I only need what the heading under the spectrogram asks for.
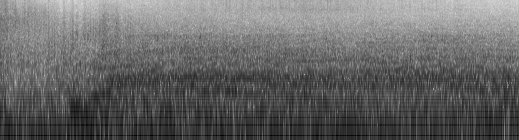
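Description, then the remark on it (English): An enormous purple worm bursting vertically out of the sand and into the air near the center of a town: a loud, sustained roaring rumble with heavy low-end churning and gritty hiss, holding steady for several seconds with no voices. “As near the center of town, you see this enormous purple worm burst vertically out of the sand and into the air.”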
